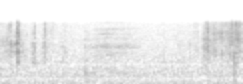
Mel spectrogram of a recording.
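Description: Handmade cardstock photo mat being handled and turned over, with light rustling and a few small clicks and taps, mostly in the first half second.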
